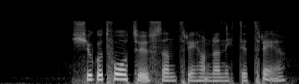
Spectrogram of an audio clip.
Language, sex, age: Swedish, female, 29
